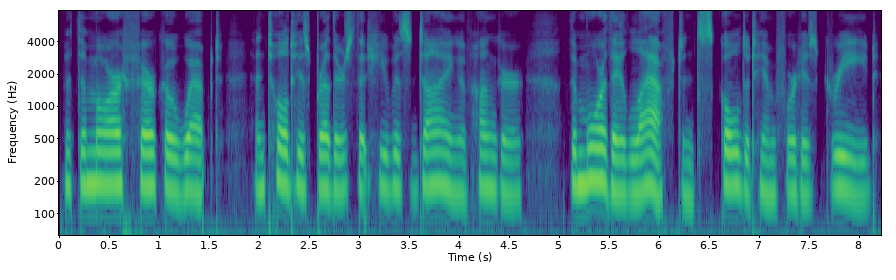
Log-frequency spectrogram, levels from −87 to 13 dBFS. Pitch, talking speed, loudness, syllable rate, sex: 170 Hz, 180 wpm, -17 LUFS, 4.2 syllables/s, female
